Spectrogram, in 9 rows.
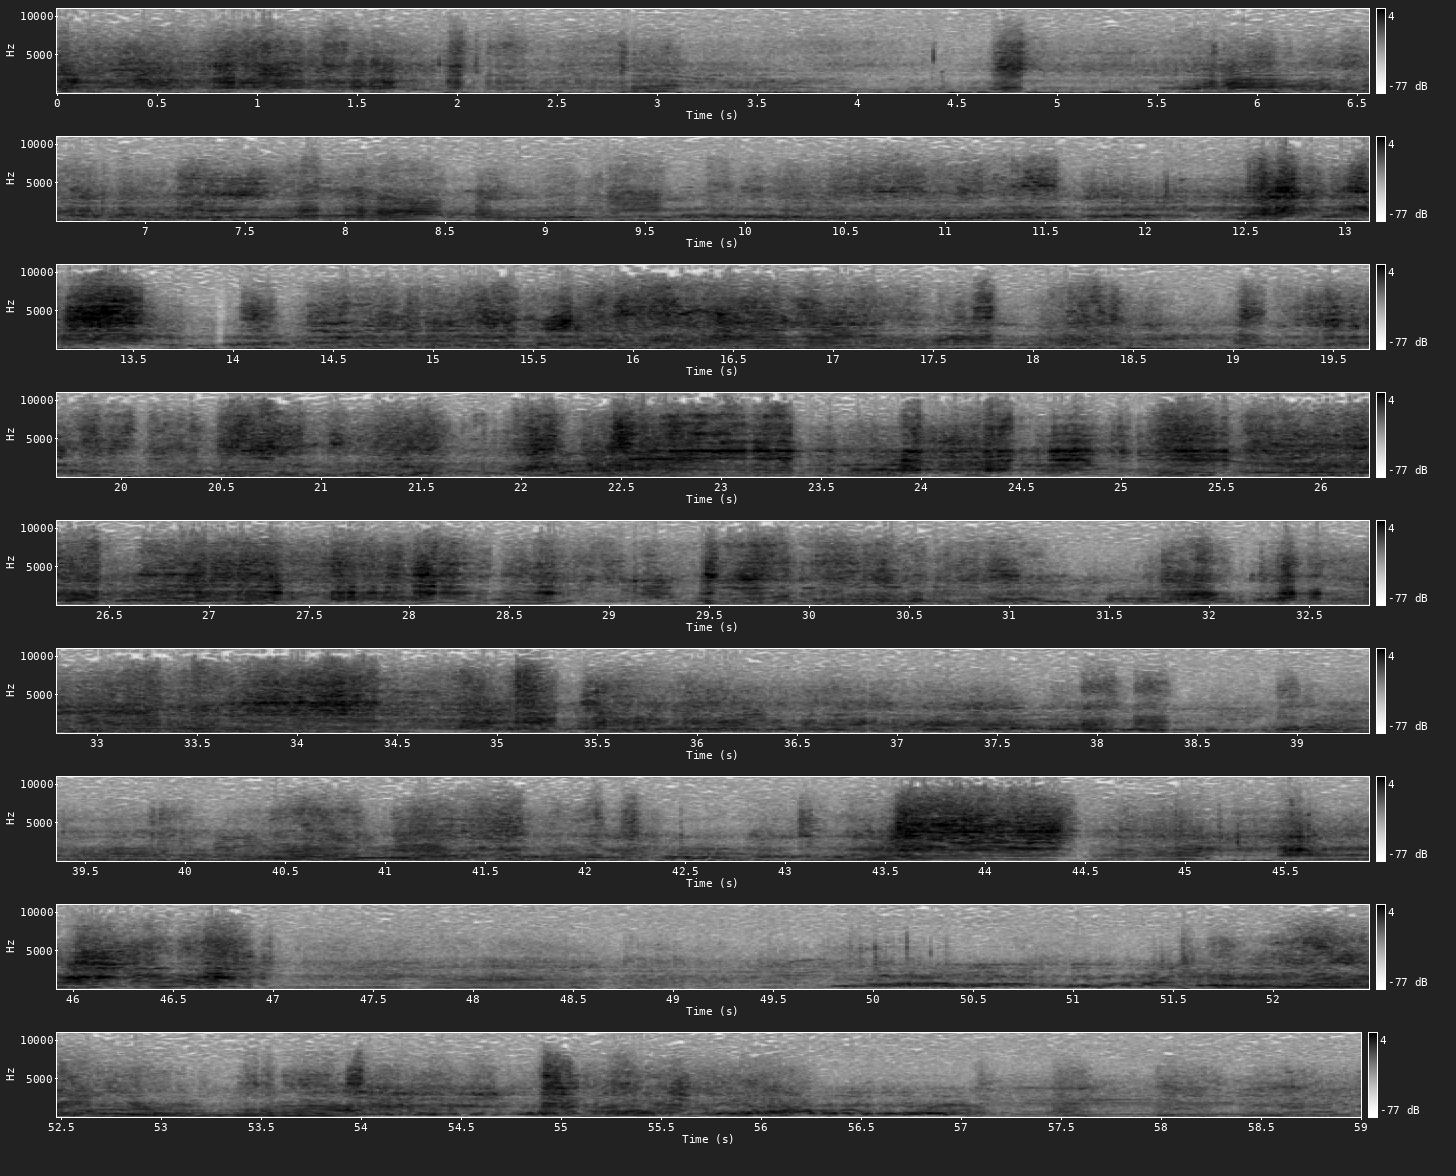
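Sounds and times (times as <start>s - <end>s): motocross bike engines revving: 0.0s - 59.0s.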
